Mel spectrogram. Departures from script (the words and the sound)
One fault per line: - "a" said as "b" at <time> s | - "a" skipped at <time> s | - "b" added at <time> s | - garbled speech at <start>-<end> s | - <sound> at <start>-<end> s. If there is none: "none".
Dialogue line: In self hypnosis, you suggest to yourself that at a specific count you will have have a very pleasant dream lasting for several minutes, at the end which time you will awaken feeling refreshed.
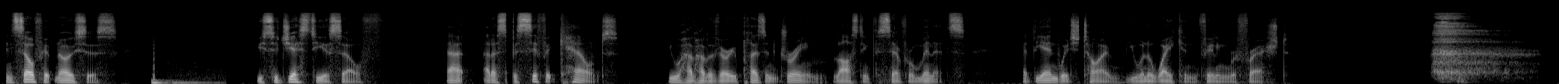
- thud at 1.5-2.3 s
- sigh at 14.3-15.4 s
